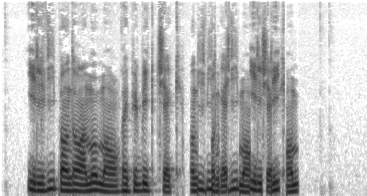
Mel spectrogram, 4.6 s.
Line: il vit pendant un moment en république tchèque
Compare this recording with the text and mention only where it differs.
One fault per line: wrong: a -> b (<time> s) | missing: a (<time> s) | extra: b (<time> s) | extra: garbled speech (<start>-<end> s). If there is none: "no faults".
extra: garbled speech (2.4-3.7 s)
